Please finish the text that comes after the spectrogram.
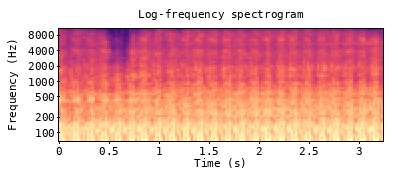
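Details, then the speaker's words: Honda CB500/550 motorcycle with an idle problem: a low, slightly uneven thumping idle that sags once the engine has warmed up a little. The owner then adjusts the idle screw, and cause is unclear. "now the idle's dropping a bit now it's warmed up a little"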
